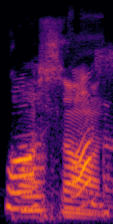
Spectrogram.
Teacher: So don't say the t at the end.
